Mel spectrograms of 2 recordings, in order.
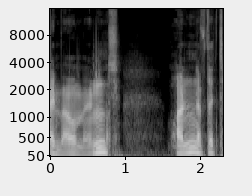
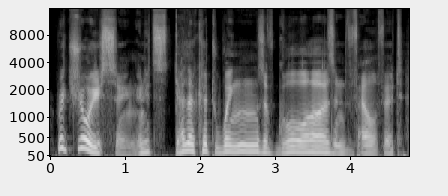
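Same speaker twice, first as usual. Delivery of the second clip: ordinary delivery, nothing marked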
